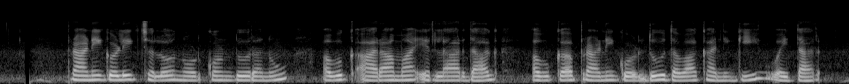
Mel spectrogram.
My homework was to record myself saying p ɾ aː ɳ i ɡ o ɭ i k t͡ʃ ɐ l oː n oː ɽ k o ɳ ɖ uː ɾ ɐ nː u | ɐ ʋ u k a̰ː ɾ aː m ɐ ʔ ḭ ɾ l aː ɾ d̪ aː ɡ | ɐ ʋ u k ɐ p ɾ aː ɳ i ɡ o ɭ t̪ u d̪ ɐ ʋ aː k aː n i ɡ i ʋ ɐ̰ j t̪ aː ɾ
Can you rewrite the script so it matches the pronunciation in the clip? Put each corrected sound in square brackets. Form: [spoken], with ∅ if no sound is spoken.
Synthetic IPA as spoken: p ɾ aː ɳ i ɡ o ɭ i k t͡ʃ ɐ l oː n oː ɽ k o ɳ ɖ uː ɾ ɐ [n] u | ɐ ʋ u k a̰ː ɾ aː m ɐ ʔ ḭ ɾ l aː ɾ d̪ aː ɡ | ɐ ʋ u k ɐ p ɾ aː ɳ i ɡ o ɭ [d̪] u d̪ ɐ ʋ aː k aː n i ɡ i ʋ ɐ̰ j t̪ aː ɾ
